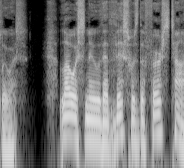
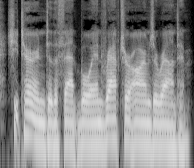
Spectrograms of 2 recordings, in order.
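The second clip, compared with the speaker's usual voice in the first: ordinary delivery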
